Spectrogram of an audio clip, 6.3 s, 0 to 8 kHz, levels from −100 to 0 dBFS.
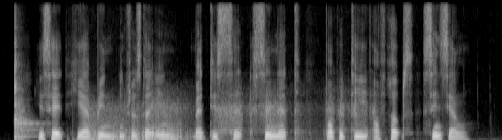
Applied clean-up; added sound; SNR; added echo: neural mask model RNNoise.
